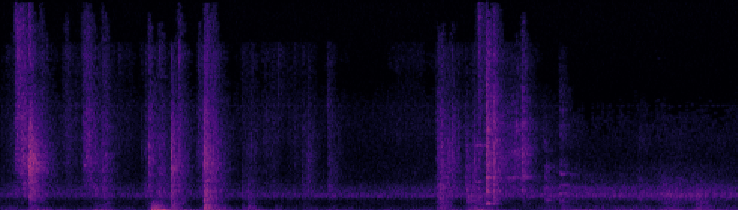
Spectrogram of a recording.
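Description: A few light knocks and clicks, with one heavier thump about a second and a quarter in, over a faint steady hum.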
